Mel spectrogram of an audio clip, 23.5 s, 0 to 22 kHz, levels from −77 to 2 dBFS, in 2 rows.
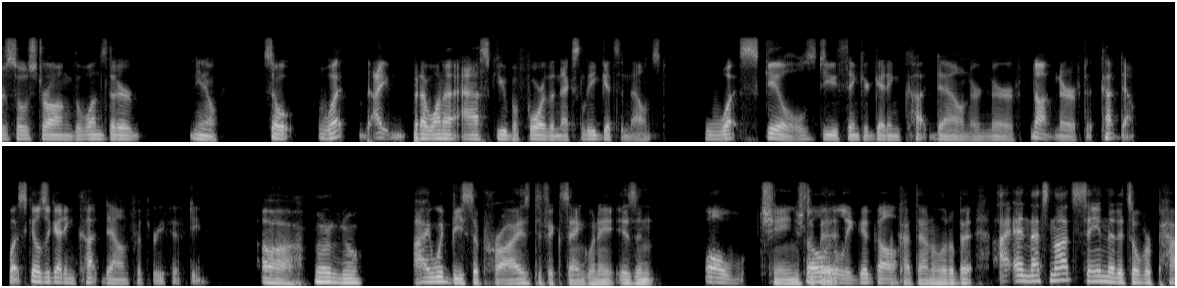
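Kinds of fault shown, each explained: Nothing in this speech clip counts as a fault; it's simply wideband phone audio, coded with AMR-WB at 15.85 kbit/s, so it stops at about 7.4 kHz and carries the light, expected coding character of HD Voice.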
